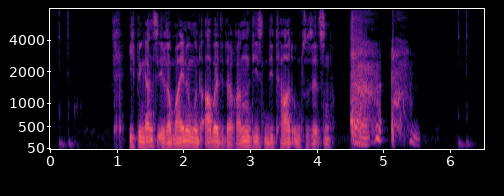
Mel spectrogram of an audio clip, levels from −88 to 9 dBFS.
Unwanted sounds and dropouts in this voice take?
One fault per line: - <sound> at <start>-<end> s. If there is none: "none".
- cough at 4.5-5.6 s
